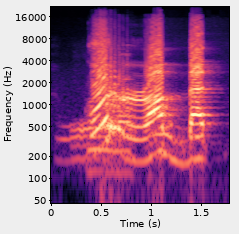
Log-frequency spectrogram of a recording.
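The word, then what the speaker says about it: قُل رَبَّكَ: Contoh kat sini qul rabbak. Bacanya menjadi qur rabbak. Lam hilang masuk ke ra.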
